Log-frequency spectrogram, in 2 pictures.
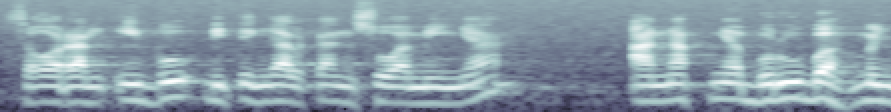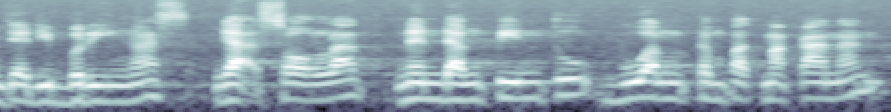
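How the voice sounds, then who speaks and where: A man's voice: level tone, measured pace. A man preaching an emphatic dawn sermon in a mosque, speaking directly to the men of the congregation. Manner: acts out quoted prayers in loud, high cries. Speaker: ustadz preacher. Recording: reverberant mosque hall with faint hiss.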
